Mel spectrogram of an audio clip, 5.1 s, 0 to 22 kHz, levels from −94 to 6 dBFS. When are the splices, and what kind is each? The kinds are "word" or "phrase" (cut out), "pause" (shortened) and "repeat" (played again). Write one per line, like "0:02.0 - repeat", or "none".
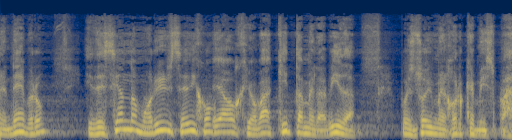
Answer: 0:02.1 - word
0:04.1 - word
